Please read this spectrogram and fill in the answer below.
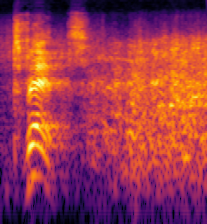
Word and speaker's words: Tvedt: How would you pronounce that then? Tvet. T-V-E-D-T.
